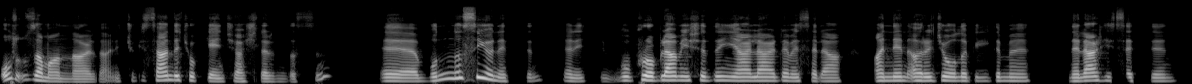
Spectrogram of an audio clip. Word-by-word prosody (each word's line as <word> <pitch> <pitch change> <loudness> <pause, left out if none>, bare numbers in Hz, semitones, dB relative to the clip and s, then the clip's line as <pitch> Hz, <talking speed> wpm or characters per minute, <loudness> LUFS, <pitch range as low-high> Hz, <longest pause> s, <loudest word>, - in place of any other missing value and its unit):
o - - +2
z 220 -5 -8
zamanlarda, 130 - 0
hani, 145 - -12
çünkü 170 +5 -17
sen 195 +3 +4
de 200 - +4
çok 185 -3 -6
genç 140 -2 -3
yaşlarındasın. 135 - -8 0.5
Eee, 155 -2 +2
bunu 180 - -2
nasıl 300 +3 +3
yönettin? 175 - -1 0.2
Yani, 155 -2 -5
bu 175 +5 -6
problem 195 -1 +6
yaşadığın 190 0 -1
yerlerde 175 -1 +2
mesela 155 -2 -4 0.3
annen 175 +1 +1
aracı 175 +2 +1
olabildi 170 -1 -2
mi, 165 0 -4 0.4
neler 175 +4 +4
hissettin? 160 -3 -9
170 Hz, 130 wpm, -23 LUFS, 155-185 Hz, 0.5 s, problem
